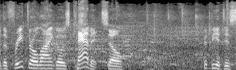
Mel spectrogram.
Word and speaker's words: Cabot: now 3 for 7 Cabot to make it a one-point game rattles at home spells at ka ba t pronounced like the Explorer John Cabot Capt there's the long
